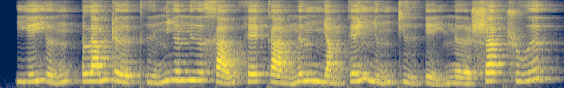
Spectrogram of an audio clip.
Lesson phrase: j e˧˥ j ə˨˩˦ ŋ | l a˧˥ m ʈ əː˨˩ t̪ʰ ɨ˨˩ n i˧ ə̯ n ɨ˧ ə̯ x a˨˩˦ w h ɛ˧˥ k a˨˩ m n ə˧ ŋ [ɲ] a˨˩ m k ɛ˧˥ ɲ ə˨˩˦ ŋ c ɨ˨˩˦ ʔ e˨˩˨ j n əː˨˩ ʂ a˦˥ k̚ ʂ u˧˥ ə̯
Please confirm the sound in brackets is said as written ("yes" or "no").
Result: yes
